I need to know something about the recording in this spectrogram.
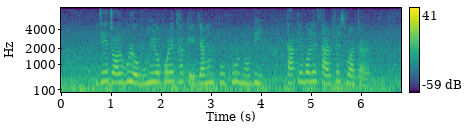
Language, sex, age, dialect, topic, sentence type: Bengali, female, 25-30, Northern/Varendri, agriculture, statement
